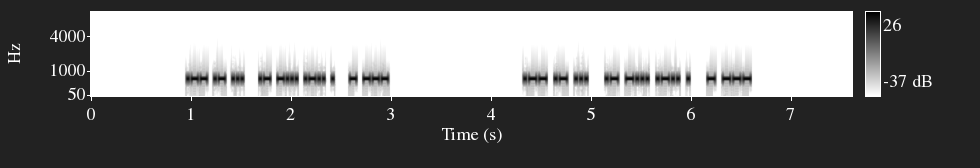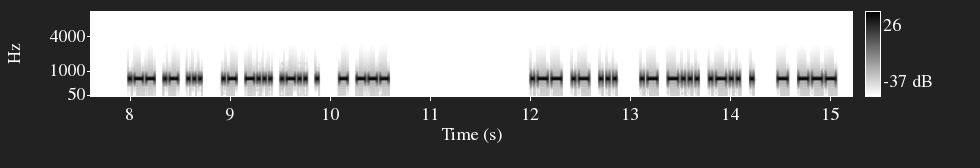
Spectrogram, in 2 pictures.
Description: Morse code, heard as a keyed tone, about 42 wpm, 700 Hz. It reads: WAS ABLE TO WAS ABLE TO WAS ABLE TO WAS ABLE TO
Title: Speed-Racing - Sets of 3 Words 35wpm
